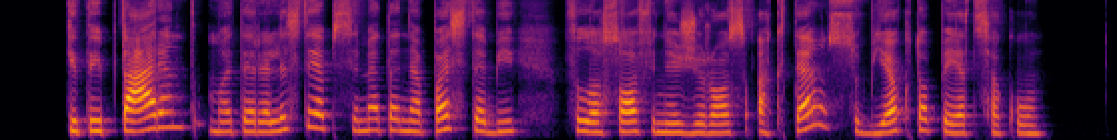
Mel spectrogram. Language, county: Lithuanian, Vilnius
